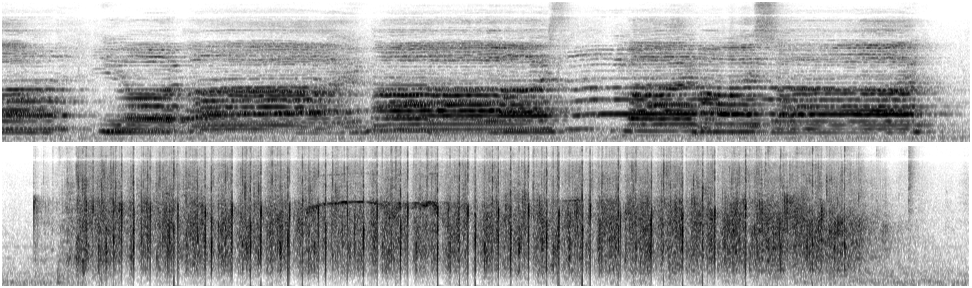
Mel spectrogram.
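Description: A high-school male barbershop quartet singing a cappella in close four-part harmony, finishing a song about nine seconds in. The audience then applauds for about eight seconds before the clapping dies away near the end.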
